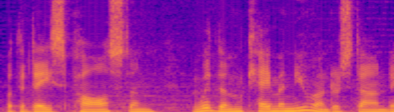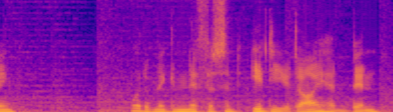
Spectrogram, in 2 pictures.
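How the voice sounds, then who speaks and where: A man's voice: mid-range voice, normal speed, a little mellow, faint music behind, natural voice. Man voicing an arrogant, sneering undead lich. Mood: haughty, bitter. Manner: haughty, sneering, commanding. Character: arrogant undead lich, lordly old military master. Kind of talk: dramatic voiced game dialogue.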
